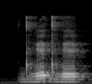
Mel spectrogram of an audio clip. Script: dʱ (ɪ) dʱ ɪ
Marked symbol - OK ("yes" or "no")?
yes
